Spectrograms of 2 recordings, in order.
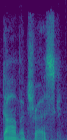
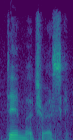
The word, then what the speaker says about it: Dimitrescu: Ethan has already called her Domitrescu, which in the marketing it was pronounced as Dimitrescu. Not Dom, it's Di, you know?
